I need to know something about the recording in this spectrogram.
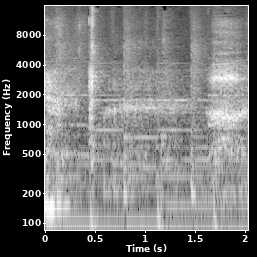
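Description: Soft background music with steady held tones, a single click about half a second in, and a short breathy gasp near the end.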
